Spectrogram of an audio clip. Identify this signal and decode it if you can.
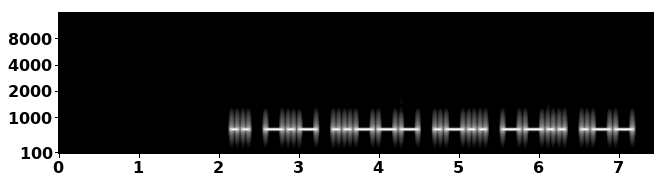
Morse code, heard as a keyed tone, about 17 wpm, 700 Hz. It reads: IK2LZW
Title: DXCC-100 Call Signs - 6 Characters - Repeated 2x - 17wpm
